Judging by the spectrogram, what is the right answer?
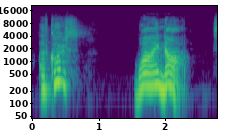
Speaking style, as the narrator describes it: said Caroline sternly

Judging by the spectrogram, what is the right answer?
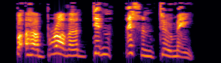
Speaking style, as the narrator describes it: Peter said angrily

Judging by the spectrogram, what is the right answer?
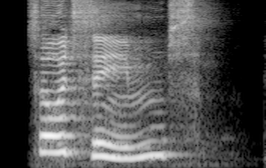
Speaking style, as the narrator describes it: answered the little monarch cheerfully

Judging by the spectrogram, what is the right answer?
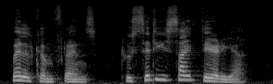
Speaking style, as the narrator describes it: in English exclaimed

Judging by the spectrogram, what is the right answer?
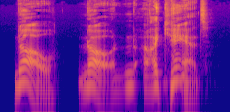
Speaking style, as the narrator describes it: I stuttered

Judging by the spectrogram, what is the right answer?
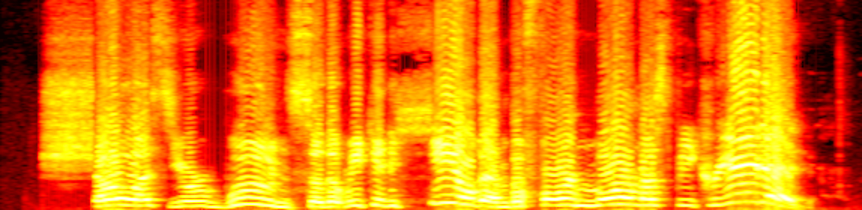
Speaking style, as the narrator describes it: I'm yelling

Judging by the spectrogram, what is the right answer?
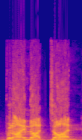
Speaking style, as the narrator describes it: he screamed

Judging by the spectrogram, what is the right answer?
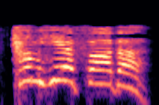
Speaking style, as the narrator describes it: he shouted

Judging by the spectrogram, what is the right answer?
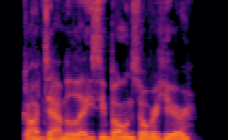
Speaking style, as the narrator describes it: Madden exclaimed with a grin

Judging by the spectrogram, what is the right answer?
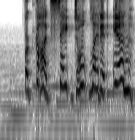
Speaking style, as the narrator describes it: cried the old man, trembling

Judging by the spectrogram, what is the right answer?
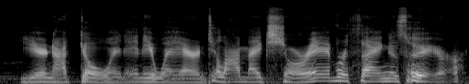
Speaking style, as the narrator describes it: growled

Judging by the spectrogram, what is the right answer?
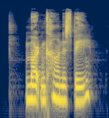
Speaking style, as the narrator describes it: she amended in the same gentle voice

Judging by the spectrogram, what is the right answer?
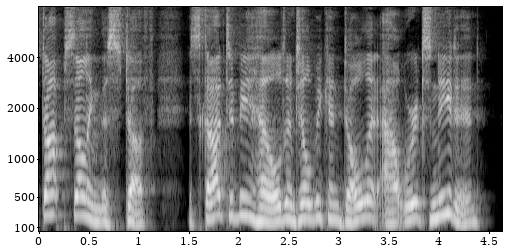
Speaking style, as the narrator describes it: said sharply

